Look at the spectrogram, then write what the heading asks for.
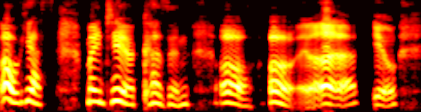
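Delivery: earnest, overly sincere character voice, dead earnest. Retelling how Collins answers Lizzie: Mr. Collins impression. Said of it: "he, Collins, totally thinks that she is, and he's like".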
